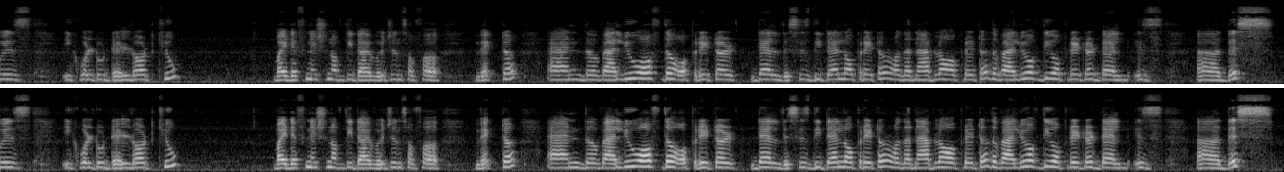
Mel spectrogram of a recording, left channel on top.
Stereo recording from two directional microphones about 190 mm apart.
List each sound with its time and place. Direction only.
0.7 s speech: 45° right (ahead or behind)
